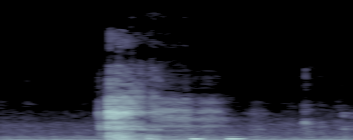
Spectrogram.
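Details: Shih Tzu. A small dog lets out a sudden, hissy snort like a sneeze. Two brief, low, nasal grunts follow about a fifth of a second apart, over a faint steady hum indoors.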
